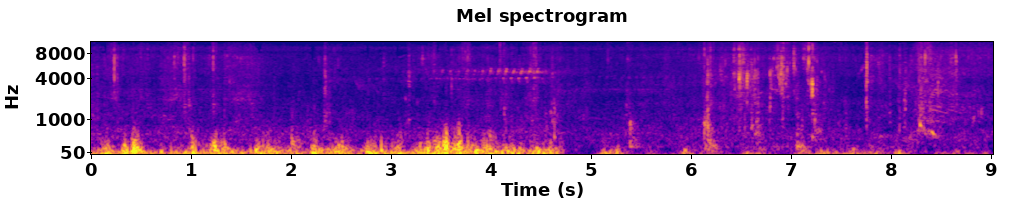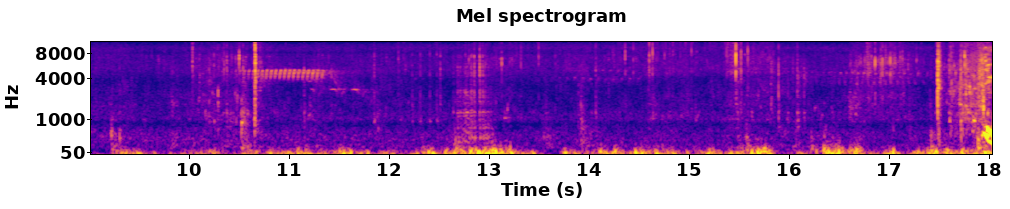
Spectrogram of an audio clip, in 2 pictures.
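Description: Wind buffeting the microphone, heavy for the first four or five seconds and lighter after, with scattered light clicks and knocks from rod-and-reel handling in a boat.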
